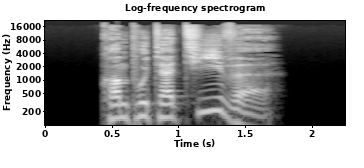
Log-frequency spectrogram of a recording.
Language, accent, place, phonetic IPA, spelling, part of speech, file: German, Germany, Berlin, [ˈkɔmputatiːvə], komputative, adjective, De-komputative.ogg
- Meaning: inflection of komputativ: 1. strong/mixed nominative/accusative feminine singular 2. strong nominative/accusative plural 3. weak nominative all-gender singular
